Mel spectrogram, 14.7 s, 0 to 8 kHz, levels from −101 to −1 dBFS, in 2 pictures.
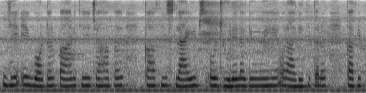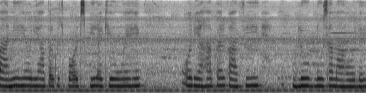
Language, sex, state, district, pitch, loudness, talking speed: Hindi, female, Bihar, Jahanabad, 230 Hz, -16 LUFS, 165 wpm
